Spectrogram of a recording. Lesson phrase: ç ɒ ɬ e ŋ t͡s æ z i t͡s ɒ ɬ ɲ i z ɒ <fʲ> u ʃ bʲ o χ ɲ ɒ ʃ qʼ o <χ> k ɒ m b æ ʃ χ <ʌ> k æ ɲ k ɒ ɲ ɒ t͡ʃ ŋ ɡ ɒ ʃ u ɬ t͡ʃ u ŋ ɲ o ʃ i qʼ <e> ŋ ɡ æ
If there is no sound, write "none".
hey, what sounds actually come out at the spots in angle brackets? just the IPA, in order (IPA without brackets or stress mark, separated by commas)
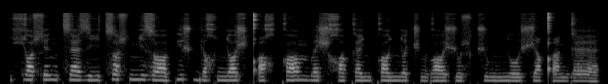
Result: pʲ, χ, ɒ, i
